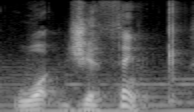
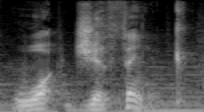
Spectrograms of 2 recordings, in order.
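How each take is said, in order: First: The words are reduced and blended together. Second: The words are reduced and blended together.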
